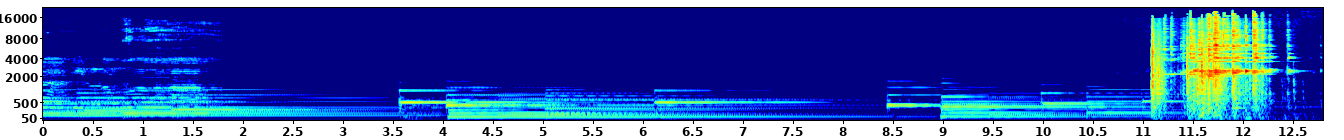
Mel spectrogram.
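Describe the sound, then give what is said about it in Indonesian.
Soft sustained musical chords play for several seconds, then a glass bottle, the fifth one, suddenly breaks with a loud, bright crash and scattering shards near the end. “Aduh, si sialan. Udah botol kelima loh ini.”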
